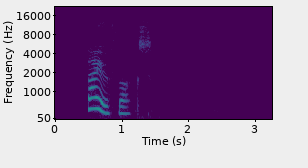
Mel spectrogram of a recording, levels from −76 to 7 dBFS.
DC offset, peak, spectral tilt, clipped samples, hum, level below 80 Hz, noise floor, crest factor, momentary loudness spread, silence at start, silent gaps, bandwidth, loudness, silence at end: under 0.1%; -24 dBFS; -3 dB/octave; under 0.1%; 60 Hz at -75 dBFS; -82 dBFS; -78 dBFS; 20 dB; 17 LU; 0.5 s; none; 16 kHz; -39 LUFS; 1.8 s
